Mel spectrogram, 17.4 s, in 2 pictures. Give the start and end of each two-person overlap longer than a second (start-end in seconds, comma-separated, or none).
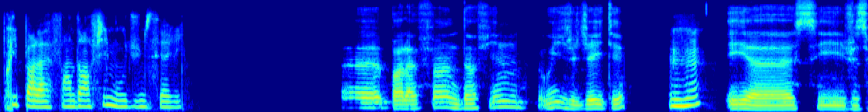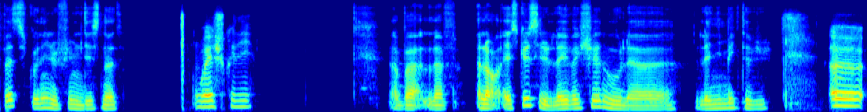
none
